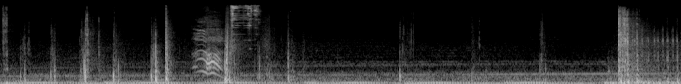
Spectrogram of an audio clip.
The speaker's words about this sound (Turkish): Anahtarla kapıyı açtı.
